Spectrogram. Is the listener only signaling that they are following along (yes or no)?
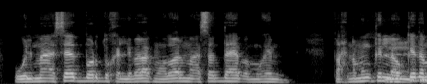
yes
